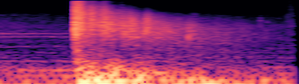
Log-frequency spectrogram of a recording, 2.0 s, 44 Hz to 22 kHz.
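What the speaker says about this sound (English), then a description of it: "And a nice explosion at the end." A sudden explosion bursts out in a Warhammer 40,000 video game battle between Necrons and Orks, a loud booming blast with a sharp onset and a rumbling decay trailing off over a couple of seconds, with no voices.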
